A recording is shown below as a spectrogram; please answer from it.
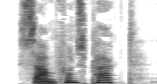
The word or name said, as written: samfundspagt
